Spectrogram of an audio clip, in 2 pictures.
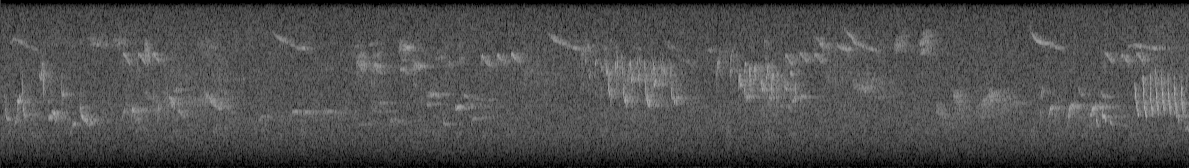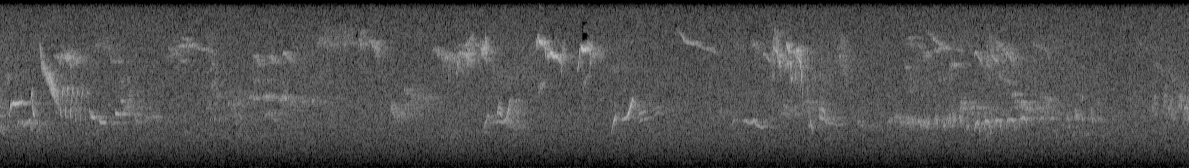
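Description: Faint birds chirping and twittering, many short irregular calls overlapping, over a low steady hiss.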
